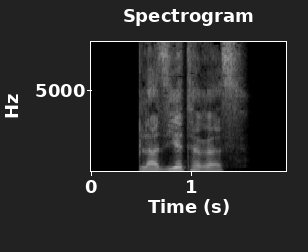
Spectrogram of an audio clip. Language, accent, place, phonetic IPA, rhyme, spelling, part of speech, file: German, Germany, Berlin, [blaˈziːɐ̯təʁəs], -iːɐ̯təʁəs, blasierteres, adjective, De-blasierteres.ogg
- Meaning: strong/mixed nominative/accusative neuter singular comparative degree of blasiert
